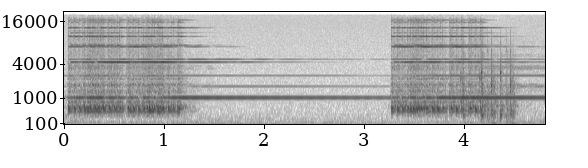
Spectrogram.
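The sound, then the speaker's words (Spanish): A telephone rings in two electronic bursts: the first lasts about a second, a short gap follows, then the second begins. Steady faint tones linger through the pause between the rings. “Menos mal que sonó el teléfono.”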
